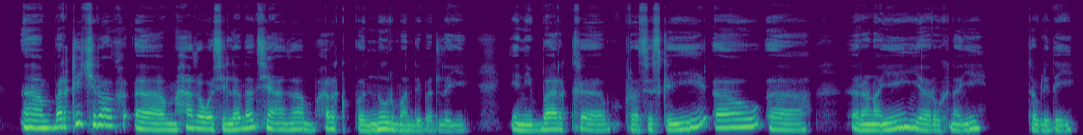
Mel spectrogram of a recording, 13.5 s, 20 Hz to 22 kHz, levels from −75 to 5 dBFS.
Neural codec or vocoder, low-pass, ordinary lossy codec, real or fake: vocoder, 44.1 kHz, 128 mel bands every 256 samples, BigVGAN v2; none; none; fake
